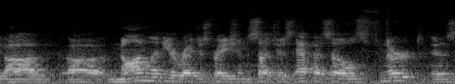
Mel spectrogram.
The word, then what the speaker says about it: FNIRT: There have been a variety of volumetric registration strategies, most recently nonlinear registrations such as FSL's FNIRT is how it's pronounced, This is a nonlinear volume atlas that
